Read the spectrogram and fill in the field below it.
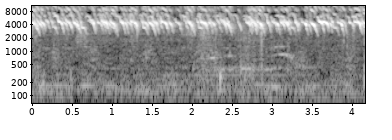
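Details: Baby chicks chirping on a farm, a continuous overlapping chorus of high, short peeping notes from many chicks, steady and busy throughout with no pauses.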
